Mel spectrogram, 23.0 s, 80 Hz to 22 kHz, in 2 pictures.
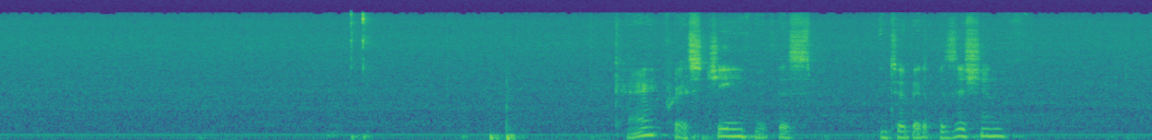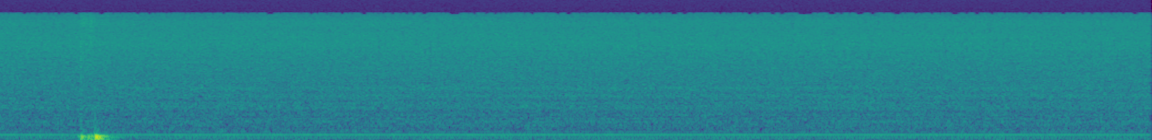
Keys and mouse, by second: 9.3 g.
